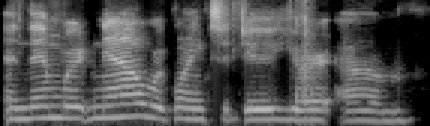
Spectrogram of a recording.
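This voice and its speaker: Patient teacher lady going really slow, breaking words into syllables, online class. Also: mid-range voice, steady tone, a little hiss or hum, low-quality recording. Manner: patient, spells out letters and repeats words. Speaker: ESL teacher.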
